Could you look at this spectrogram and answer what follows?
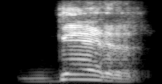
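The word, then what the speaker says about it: Geh: in that region was called Ger, G-E-H. That's how it was spelt. That's how more or less they pronounced it.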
